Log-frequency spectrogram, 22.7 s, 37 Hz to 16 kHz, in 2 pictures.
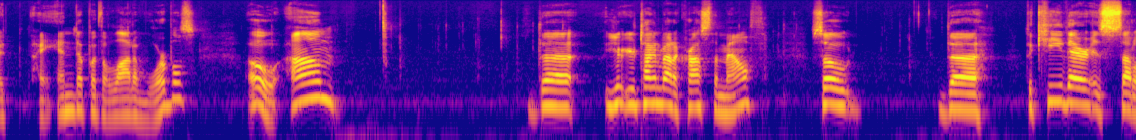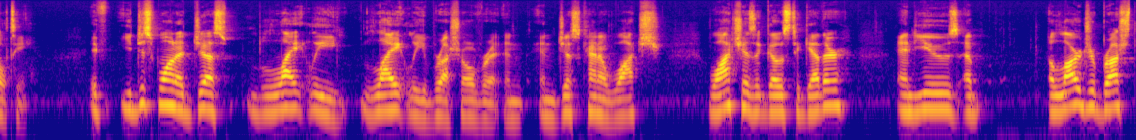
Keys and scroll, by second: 7.4 s, 21.2 s.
